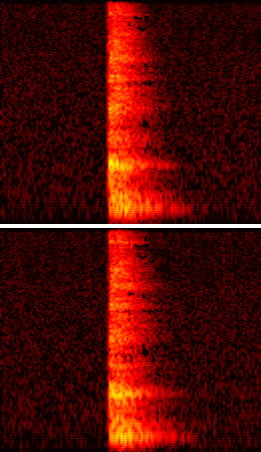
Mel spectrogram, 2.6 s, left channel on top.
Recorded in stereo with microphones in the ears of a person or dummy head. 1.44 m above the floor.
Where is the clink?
50° left (ahead or behind), 2 m.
